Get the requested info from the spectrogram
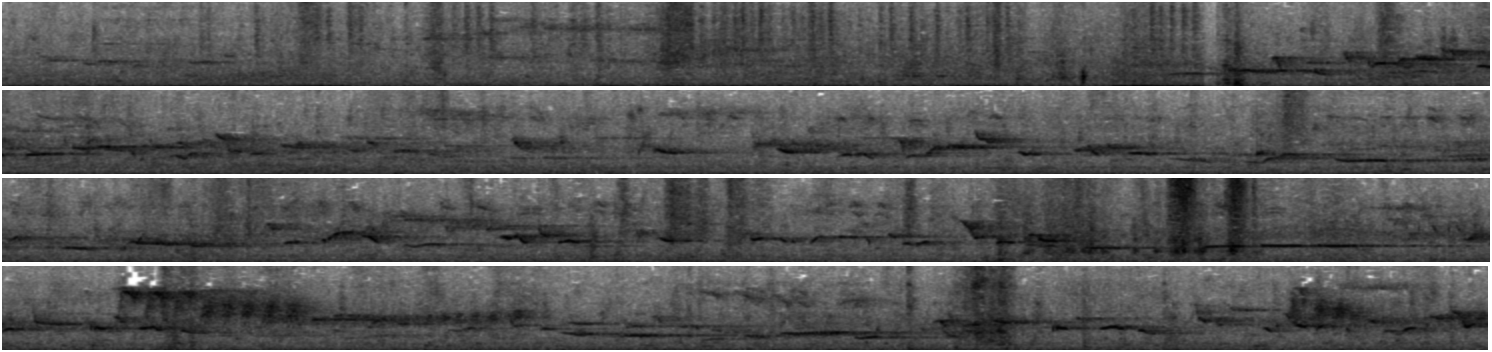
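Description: Songbirds singing: a busy run of quick chirping notes that starts about six seconds in, with a few sharp clicks from a spatula working wet sand-cement mortar.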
